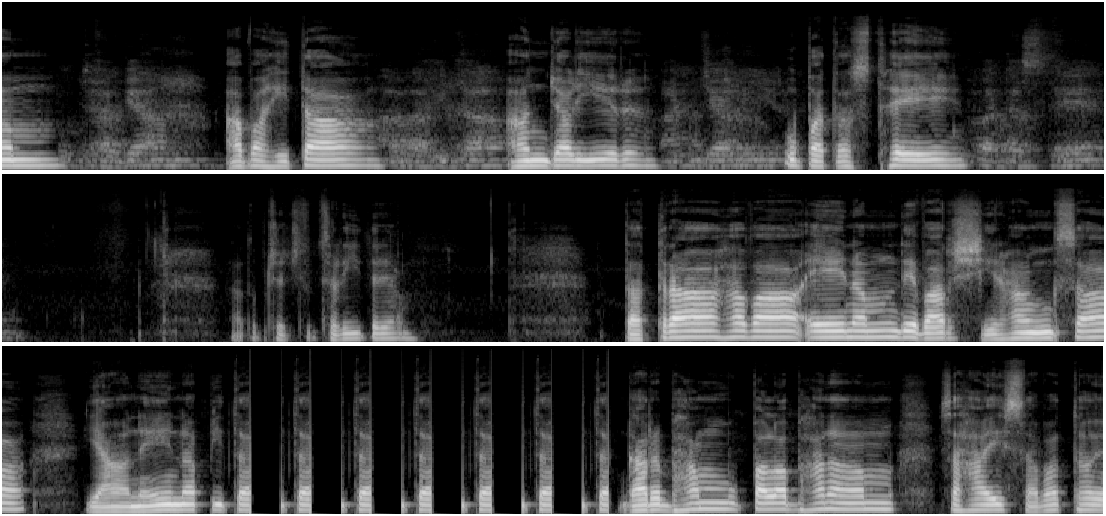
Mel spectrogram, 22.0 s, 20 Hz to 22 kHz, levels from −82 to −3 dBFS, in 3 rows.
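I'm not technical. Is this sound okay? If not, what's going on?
No. From 16.35 to 18.74 s there is a stutter with silent gaps. A short burst of about 0.19 s plays, then dead silence for about 0.21 s. This repeats six times, roughly every 0.4 s. The likely cause is that the player or stream stalled. Each time it tried again, it replayed the last fragment it had and then ran out. The sound that should have played during those seconds is missing.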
